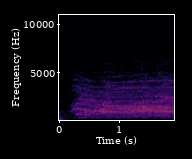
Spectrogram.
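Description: A crowd cheers at a powerlifting squat competition, rising quickly into sustained, loud shouting and applause that holds steady to the end.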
